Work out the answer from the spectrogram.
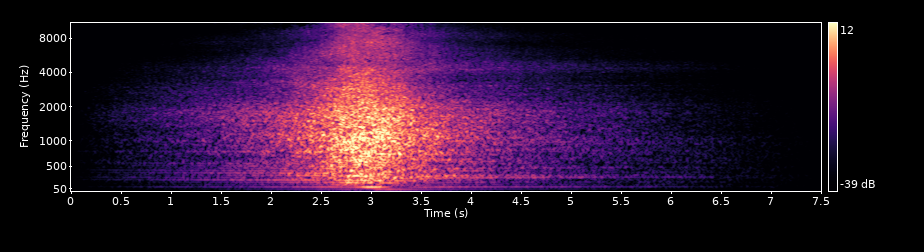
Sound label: Saturn Sl2 1996 Drive By Left To Right 25 Mph; Transportation Automobile; Car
